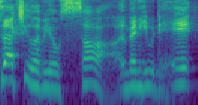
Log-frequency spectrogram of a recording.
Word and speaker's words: Leviosa: this and he would like correct how he pronounced the spell too. He was like it's actually Leviosa and then he would hit like Peralta across you know.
